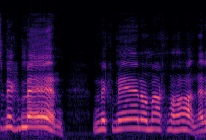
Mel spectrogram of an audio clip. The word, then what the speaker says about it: McMahon: Mach Mahan, you love that, Mool. Mach Mahan. It's McMahon.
